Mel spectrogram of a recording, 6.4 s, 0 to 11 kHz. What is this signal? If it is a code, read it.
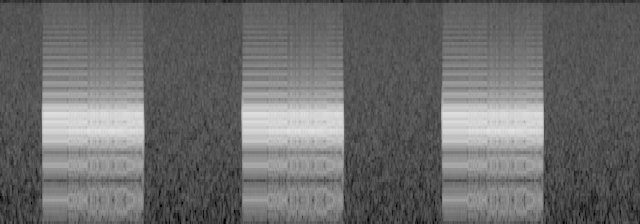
Emergency Alert System (SAME) tones (header bursts), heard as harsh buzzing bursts, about 520.83 baud.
